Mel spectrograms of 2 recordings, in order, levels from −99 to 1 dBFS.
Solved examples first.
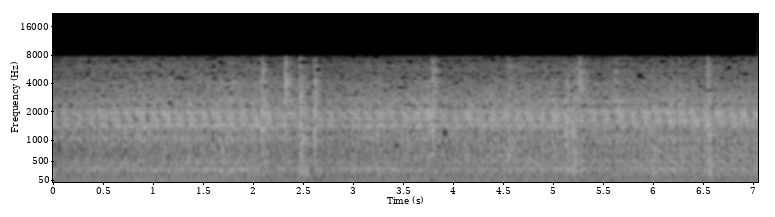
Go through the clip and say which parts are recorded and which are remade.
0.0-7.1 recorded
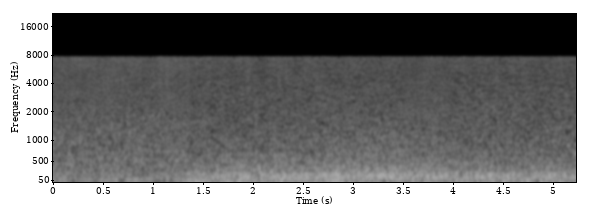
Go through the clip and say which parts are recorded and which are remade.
0.0-1.4 remade; 1.4-3.5 recorded; 3.5-4.0 remade; 4.0-5.2 recorded

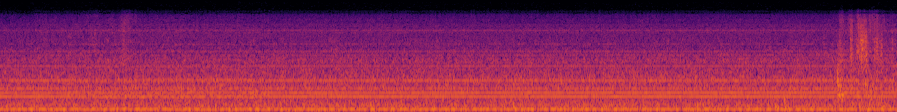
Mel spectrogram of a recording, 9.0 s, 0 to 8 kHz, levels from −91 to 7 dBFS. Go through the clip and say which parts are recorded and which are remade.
0.0-0.7 recorded; 0.7-2.7 remade; 2.7-9.0 recorded

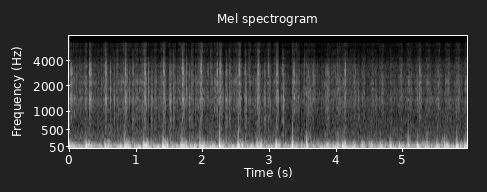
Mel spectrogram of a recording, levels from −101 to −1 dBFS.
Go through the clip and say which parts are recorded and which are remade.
0.0-6.0 remade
